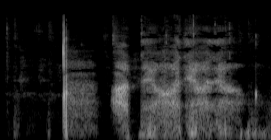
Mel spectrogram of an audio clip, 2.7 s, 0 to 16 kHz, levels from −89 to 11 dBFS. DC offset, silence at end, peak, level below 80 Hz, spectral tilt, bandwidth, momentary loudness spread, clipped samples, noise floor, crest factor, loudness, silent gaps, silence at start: under 0.1%; 0.05 s; -2 dBFS; -62 dBFS; -2 dB/octave; 11.5 kHz; 9 LU; under 0.1%; -66 dBFS; 32 dB; -31 LUFS; none; 0.6 s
